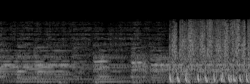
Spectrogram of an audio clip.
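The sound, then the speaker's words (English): Popcorn kernels pop on a stovetop in a sudden burst of many sharp, rapid pops that fire in quick succession near the end, following a steadier tonal stretch. “More kernels explode until they cover him completely.”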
